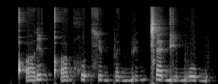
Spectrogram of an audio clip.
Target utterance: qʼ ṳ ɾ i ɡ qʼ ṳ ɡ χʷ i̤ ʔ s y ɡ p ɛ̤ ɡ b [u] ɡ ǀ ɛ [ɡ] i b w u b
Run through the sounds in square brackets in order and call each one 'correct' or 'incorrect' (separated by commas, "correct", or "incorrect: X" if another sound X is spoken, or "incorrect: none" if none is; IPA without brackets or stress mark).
incorrect: y, correct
